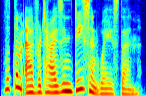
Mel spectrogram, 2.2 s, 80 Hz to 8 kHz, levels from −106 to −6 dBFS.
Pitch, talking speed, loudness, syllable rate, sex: 210 Hz, 190 wpm, -17 LUFS, 5.5 syllables/s, female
